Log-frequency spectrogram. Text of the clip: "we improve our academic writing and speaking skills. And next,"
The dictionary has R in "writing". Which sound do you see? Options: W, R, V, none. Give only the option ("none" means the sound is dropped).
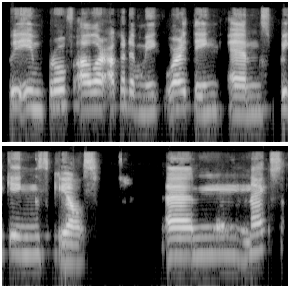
W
